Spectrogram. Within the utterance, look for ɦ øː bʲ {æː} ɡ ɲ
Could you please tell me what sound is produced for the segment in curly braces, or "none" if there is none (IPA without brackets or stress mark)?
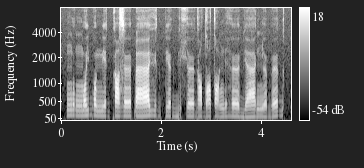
æː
